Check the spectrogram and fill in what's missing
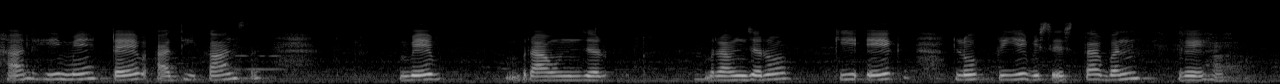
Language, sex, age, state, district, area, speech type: Hindi, female, 60+, Uttar Pradesh, Ayodhya, urban, read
